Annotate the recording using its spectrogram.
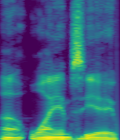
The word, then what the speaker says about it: YMCA: With all the things at the Y, but he always said YMCA with the emphasis on the C, mm-hmm.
